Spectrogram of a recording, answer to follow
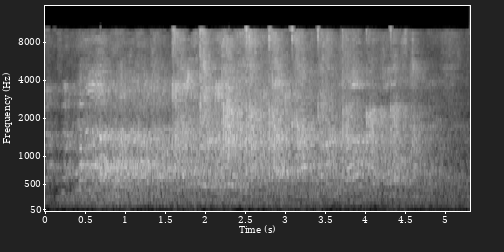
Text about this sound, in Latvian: Ka kompliments viens otram tiek izsaka no šeien, šeit ir aplausi runātājiem tur.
